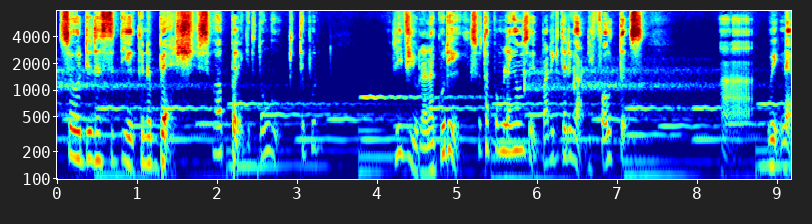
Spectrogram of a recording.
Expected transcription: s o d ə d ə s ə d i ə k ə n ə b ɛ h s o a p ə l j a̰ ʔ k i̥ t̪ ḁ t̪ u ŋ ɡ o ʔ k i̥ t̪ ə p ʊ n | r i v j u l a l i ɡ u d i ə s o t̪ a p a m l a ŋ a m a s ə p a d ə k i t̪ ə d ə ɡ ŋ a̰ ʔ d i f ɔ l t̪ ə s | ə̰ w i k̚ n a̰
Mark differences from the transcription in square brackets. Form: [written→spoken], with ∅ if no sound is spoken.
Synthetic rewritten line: s o d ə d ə s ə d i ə k ə n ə b ɛ [h→ʃ] s o a p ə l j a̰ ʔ k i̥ t̪ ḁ t̪ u ŋ ɡ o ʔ k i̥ t̪ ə p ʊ n | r i v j u l a l [i→a] ɡ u d i ə s o t̪ a p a m l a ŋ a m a s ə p a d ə k i t̪ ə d ə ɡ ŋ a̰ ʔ d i f ɔ l t̪ ə s | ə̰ w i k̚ n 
